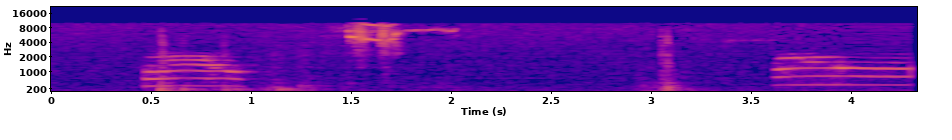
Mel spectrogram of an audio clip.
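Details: Cat giving a short falling meow, then a brief high squeak and a sharp knock, ending with a long steady flat-pitched meow; quiet background with low hum.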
